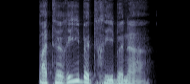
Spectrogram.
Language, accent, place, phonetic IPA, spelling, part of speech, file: German, Germany, Berlin, [batəˈʁiːbəˌtʁiːbənɐ], batteriebetriebener, adjective, De-batteriebetriebener.ogg
- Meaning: inflection of batteriebetrieben: 1. strong/mixed nominative masculine singular 2. strong genitive/dative feminine singular 3. strong genitive plural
